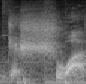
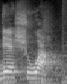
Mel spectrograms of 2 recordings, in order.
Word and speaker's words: Yeshua: Yeshua se dice en hebreo. Yeshua, que la traducción en castellano quiere decir Jesús. ¿Cómo se dice entonces Jesús en hebreo? Se dice Yeshua.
